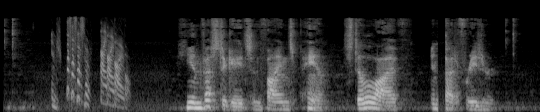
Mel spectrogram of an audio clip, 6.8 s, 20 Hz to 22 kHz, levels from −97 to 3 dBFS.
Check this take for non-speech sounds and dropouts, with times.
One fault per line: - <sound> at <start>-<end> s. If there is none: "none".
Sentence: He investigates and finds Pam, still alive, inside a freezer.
- chirp at 0.6-1.6 s
- dropout at 5.5-5.6 s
